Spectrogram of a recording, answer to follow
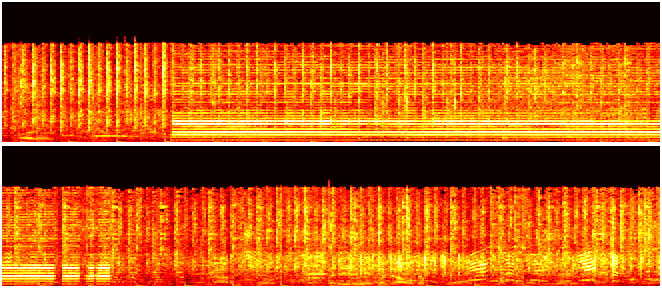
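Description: A horn sounding one steady, unbroken note for about six seconds, starting near two seconds in, over dance music with a beat. Children's voices come in toward the end.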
